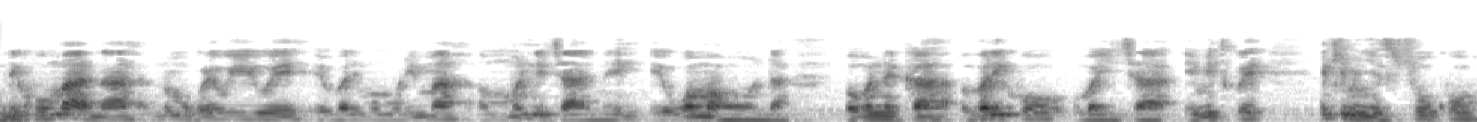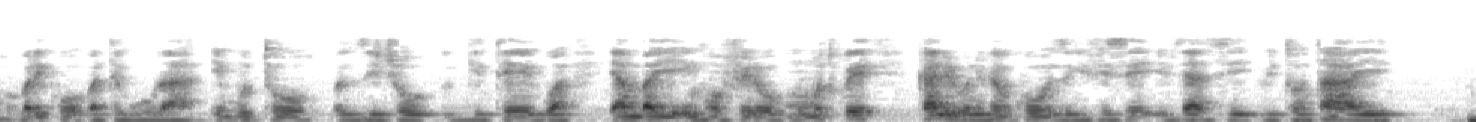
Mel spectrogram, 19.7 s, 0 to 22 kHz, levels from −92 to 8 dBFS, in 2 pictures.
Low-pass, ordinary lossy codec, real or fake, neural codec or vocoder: 7.2 kHz; MP3, 24 kbps; real; none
